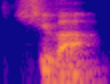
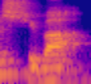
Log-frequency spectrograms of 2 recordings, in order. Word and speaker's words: Shiva: When we say in Sanskrit, when the second syllable is elongated, it becomes feminine. Shiva, Shiva.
